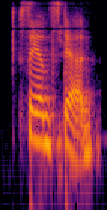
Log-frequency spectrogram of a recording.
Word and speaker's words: Sandstede: Silent E at the end. So which one is that? Sandstede. Sandstede.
